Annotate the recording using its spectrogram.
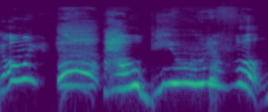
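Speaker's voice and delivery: high, slow, loud gushing; fake admiration. Praising an ugly baby to its parent, slow high gush.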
